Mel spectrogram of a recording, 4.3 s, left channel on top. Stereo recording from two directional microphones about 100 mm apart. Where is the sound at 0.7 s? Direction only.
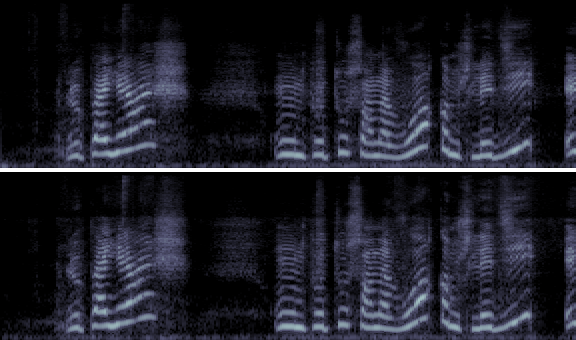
25° right (ahead or behind).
